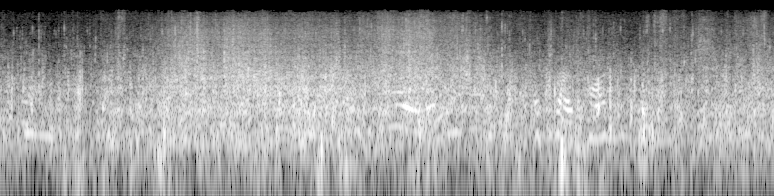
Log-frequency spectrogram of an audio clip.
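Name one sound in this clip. A small geyser bursts up, splashing and hissing loudly.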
